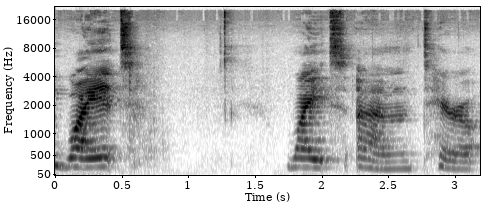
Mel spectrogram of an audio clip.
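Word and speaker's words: Waite: our a e Wyatt white um Tarot I want to call it Wyatt and I catch myself doing that so you don't have to correct me because I know I'm saying it wrong it's just like um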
